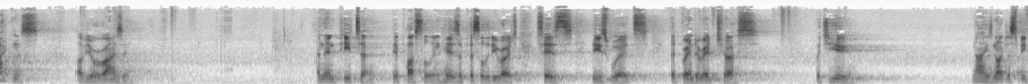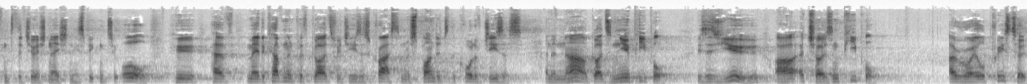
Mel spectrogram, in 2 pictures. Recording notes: Recorded at the 9:30am service.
